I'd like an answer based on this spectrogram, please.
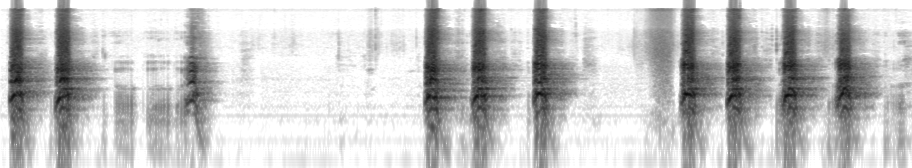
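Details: Dog barking for no apparent reason indoors: loud sharp barks in a quick pair, a short soft whine, then two bursts of three and four evenly spaced barks after a pause.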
